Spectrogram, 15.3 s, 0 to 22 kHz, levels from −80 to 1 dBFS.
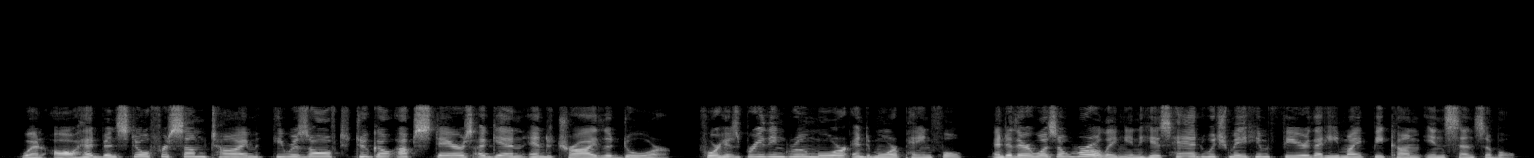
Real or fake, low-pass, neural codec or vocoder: real; 7.2 kHz; none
